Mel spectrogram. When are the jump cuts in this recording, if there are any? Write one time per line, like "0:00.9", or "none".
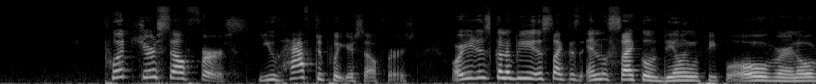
0:01.0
